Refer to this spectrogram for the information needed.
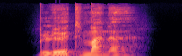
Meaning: dative singular of Blödmann
- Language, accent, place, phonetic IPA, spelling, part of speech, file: German, Germany, Berlin, [ˈbløːtˌmanə], Blödmanne, noun, De-Blödmanne.ogg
